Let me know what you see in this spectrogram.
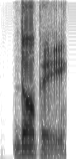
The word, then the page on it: dopy: British English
